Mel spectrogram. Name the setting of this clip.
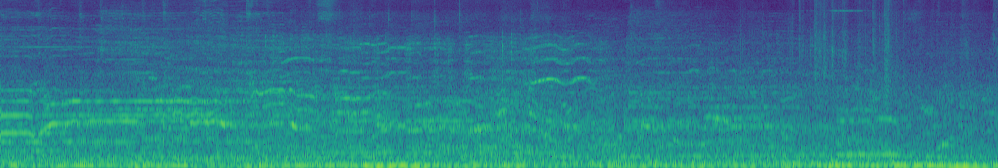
street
